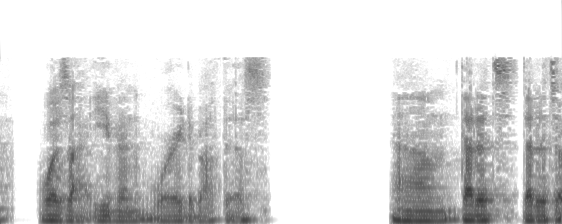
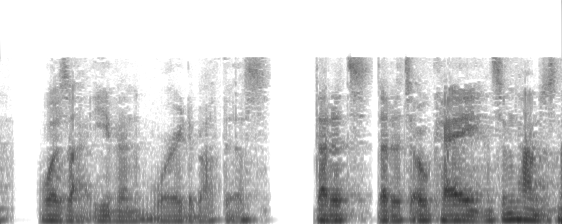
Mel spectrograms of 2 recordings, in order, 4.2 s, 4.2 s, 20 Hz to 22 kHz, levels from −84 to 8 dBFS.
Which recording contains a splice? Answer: second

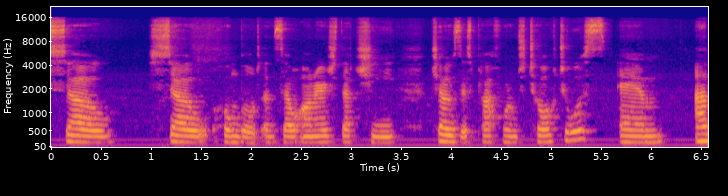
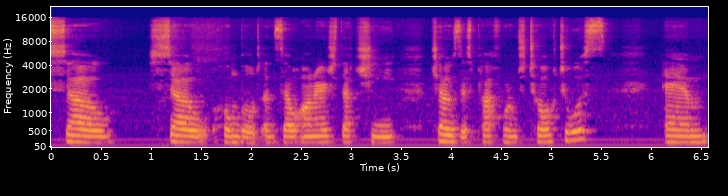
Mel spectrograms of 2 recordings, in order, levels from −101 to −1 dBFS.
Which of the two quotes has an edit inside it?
first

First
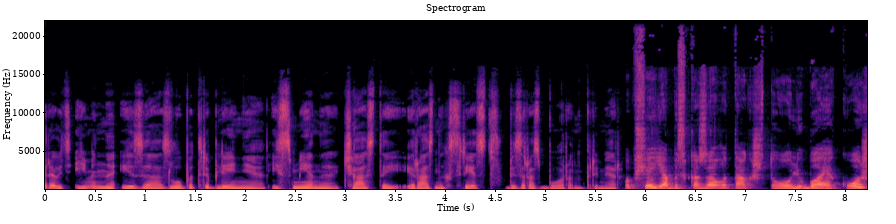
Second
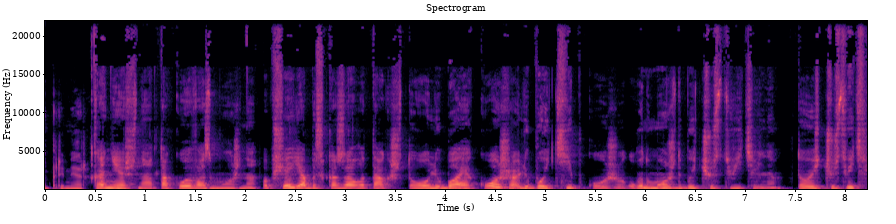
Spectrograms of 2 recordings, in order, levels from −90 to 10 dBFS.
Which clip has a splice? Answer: first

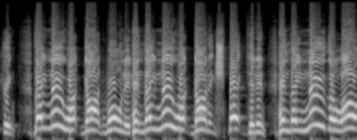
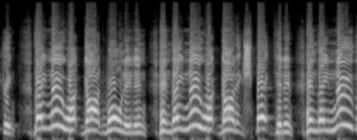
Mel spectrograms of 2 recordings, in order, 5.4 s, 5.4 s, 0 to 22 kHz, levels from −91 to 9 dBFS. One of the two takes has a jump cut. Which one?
first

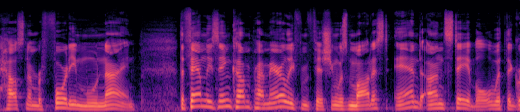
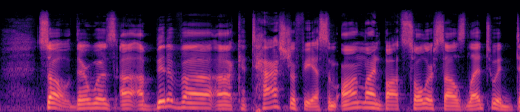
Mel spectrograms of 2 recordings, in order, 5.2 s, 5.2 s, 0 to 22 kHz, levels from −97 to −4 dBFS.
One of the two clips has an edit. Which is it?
first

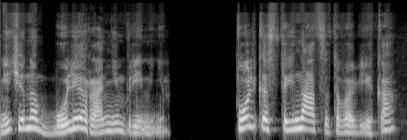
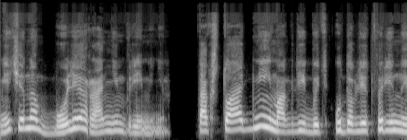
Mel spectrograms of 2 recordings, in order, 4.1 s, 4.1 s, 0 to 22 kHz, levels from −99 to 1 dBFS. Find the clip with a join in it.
second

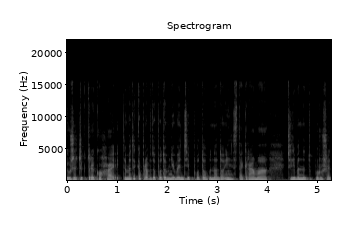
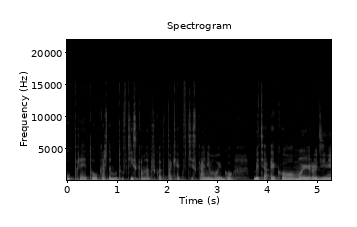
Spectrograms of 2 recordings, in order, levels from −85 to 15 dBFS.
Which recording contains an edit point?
first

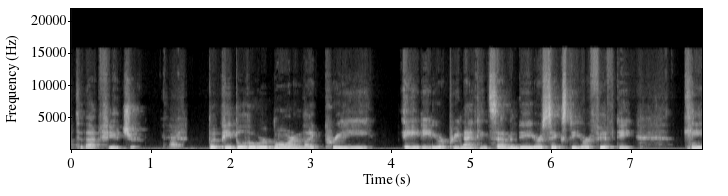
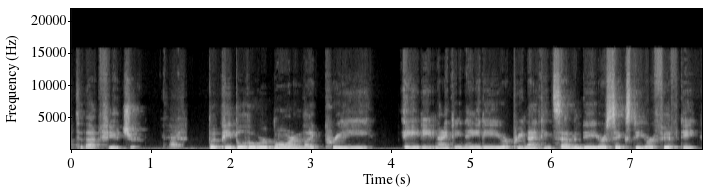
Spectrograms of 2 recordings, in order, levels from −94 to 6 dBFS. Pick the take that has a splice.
first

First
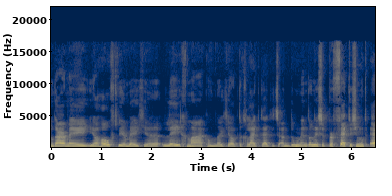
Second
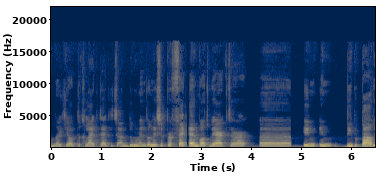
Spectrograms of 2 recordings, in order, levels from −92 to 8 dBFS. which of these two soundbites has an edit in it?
second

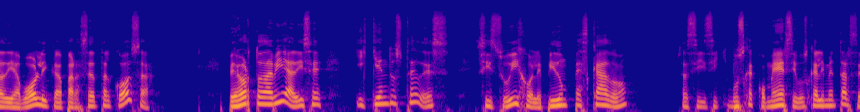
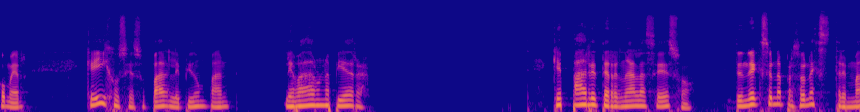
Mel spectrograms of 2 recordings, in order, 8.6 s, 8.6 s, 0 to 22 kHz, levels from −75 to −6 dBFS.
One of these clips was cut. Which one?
second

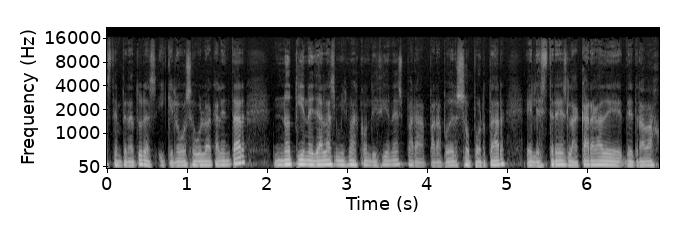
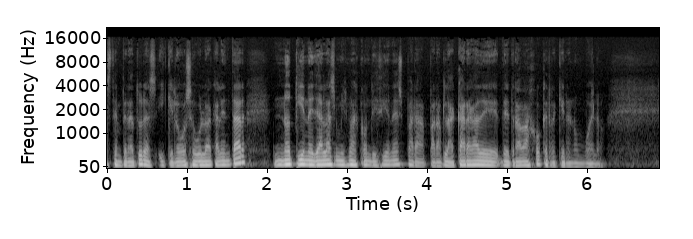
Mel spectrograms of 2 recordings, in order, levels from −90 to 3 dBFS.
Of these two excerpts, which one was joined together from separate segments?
second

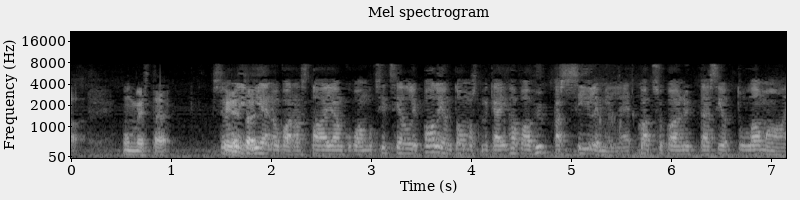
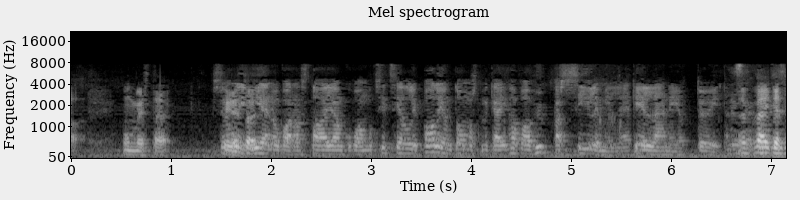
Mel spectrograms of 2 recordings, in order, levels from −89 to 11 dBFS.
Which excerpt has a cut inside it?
second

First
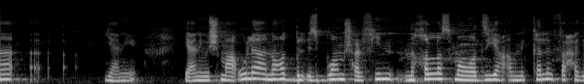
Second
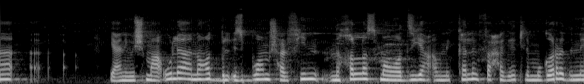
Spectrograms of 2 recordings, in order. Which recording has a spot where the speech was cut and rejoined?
second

